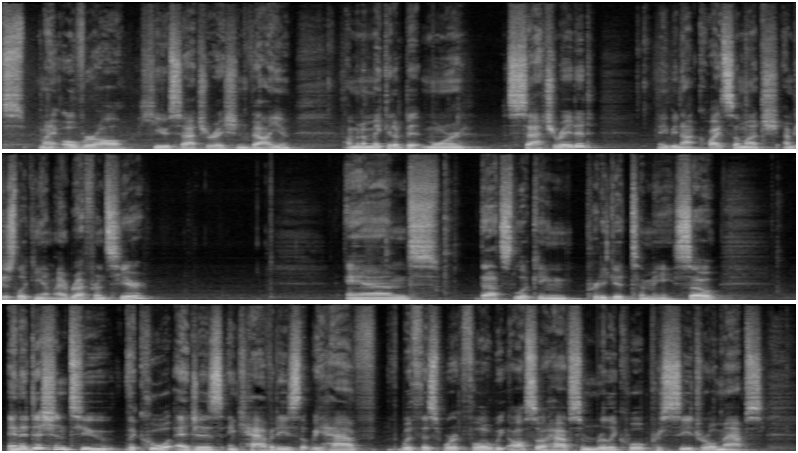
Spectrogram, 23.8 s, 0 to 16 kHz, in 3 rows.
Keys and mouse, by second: 3.2-5.2 drag, 6.4-7.6 drag, 9.2 middle click, 11.3-12.3 drag, 15.2 shift+middle click, 18.6 middle click, 19.5 middle click, 20.0 click, 20.4 middle click, 21.1 shift+d, 22.1 shift+d, 23.4 middle click.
